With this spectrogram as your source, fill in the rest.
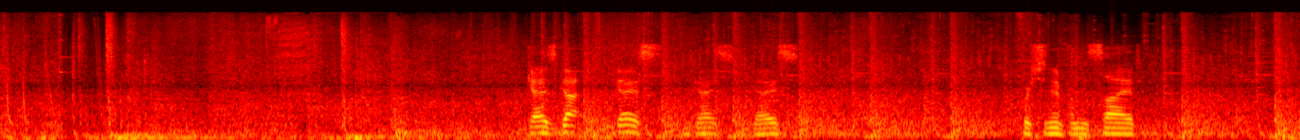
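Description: Laser guns fire in sharp bursts.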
